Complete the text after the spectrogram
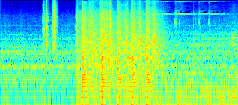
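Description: Pistol shots ring out and echo through a large concrete hall.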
